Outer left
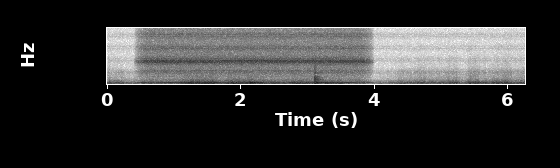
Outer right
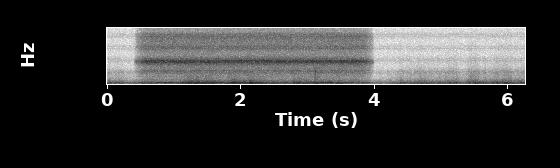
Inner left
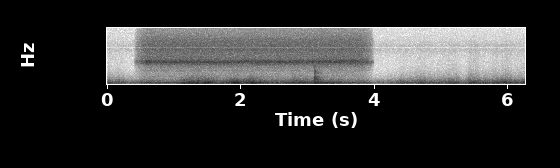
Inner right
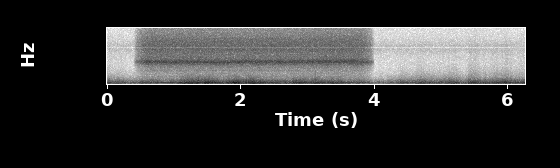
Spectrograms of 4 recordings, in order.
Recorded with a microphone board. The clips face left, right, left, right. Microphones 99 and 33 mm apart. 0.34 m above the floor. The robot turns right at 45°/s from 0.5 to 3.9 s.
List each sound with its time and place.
3.1 s a thud: 80° left; by 3.4 s 70° left (ahead or behind)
